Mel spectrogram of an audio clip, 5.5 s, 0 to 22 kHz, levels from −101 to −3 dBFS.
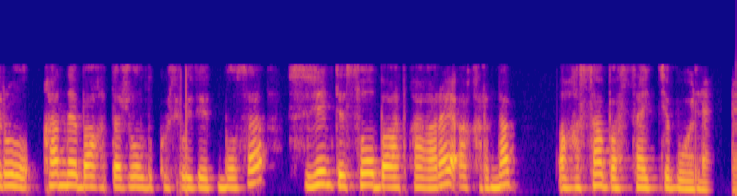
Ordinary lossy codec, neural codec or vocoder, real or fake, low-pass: none; none; real; 5.4 kHz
